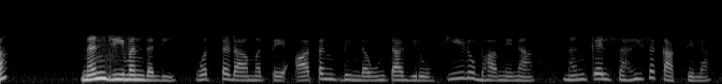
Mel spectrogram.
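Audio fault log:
No faults found: the room's background noise and the level shift at about 1.5 s as the talker moves are part of the recording, and the lack of content above 4 kHz fits a G.711 A-law call path at 64 kbps.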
